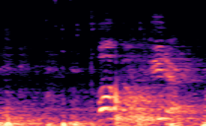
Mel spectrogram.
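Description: Irregular low thuds from actors moving and kneeling on a stage floor. Two short voiced sounds from the cast come about halfway through.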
